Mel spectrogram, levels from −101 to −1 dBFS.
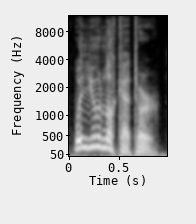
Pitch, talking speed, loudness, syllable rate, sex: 155 Hz, 305 wpm, -16 LUFS, 5.9 syllables/s, male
